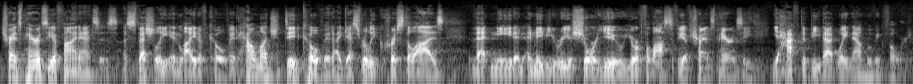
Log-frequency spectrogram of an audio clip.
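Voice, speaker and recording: Really deep low guy interviewing someone on a podcast, bit of background noise. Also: normal speed, fairly bright tone. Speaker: podcast interviewer and sports broadcaster. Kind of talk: interview questioning.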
